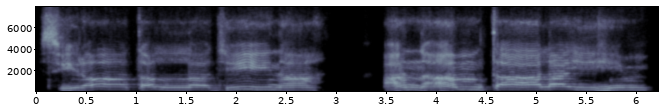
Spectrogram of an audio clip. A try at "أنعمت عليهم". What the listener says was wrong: এই আইনটা হামজার মতো মনে হচ্ছে। আনতা আলাইহিম, আনআমতা বলেন।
